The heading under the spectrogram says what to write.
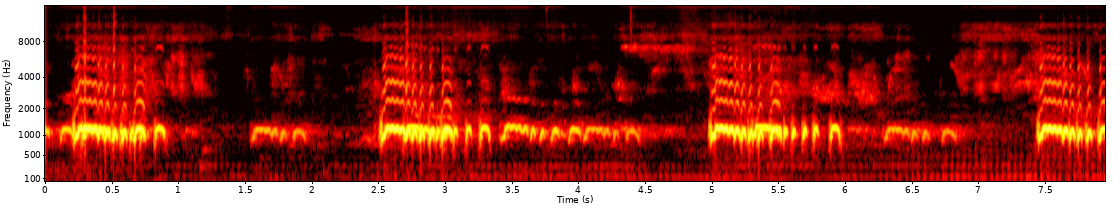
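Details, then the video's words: Zebra dove (perkutut) song used as a lure for training singing: repeated phrases, each a loud rippling burst of clipped coos trailing into softer purring notes. Phrases return roughly every two and a half seconds in quiet surroundings. "Pancingan Suara Perkutut MASTERAN Gacor Buat Harian Ampuh Melatih Bunyi"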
